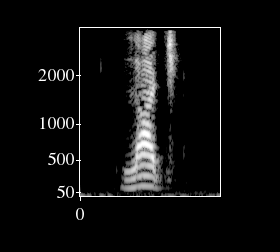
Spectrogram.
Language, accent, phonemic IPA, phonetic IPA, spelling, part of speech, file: Armenian, Eastern Armenian, /lɑt͡ʃ/, [lɑt͡ʃ], լաճ, noun, Hy-լաճ.ogg
- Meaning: boy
